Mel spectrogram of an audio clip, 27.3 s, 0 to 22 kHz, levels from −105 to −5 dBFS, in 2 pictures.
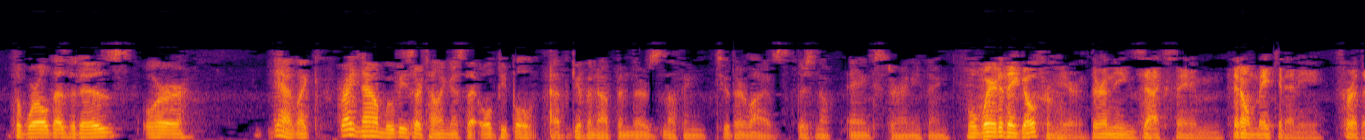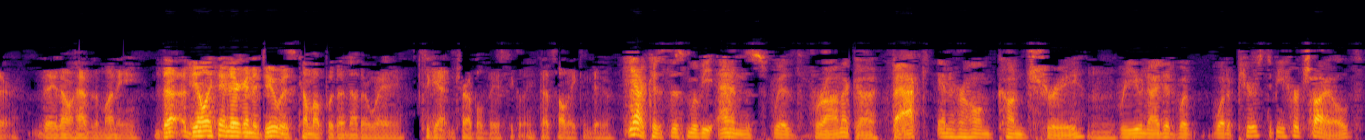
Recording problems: garbled, watery; badly; nothing above 4 kHz

